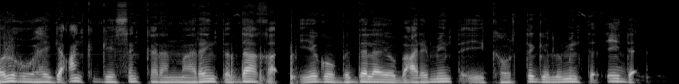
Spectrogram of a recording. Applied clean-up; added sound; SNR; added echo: neural mask model RNNoise.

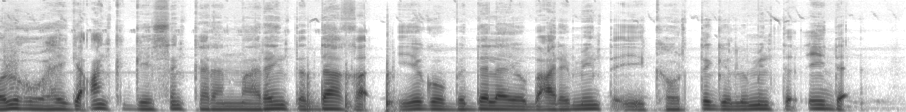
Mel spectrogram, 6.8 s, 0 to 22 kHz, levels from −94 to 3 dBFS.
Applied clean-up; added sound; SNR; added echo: none; Knock; 13 dB; none.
